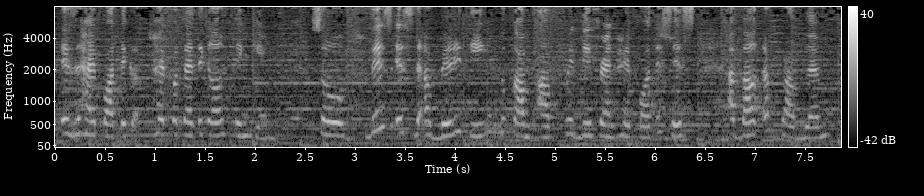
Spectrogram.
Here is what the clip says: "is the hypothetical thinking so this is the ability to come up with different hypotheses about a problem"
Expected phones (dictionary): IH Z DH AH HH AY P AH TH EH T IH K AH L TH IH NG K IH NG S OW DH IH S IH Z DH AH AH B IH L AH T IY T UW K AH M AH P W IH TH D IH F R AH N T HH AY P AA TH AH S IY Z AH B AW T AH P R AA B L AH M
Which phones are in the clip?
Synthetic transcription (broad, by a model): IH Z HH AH HH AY P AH T EH T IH K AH L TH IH NG K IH NG S OW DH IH S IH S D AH AH B IH L AH T IY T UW K AH M AH P W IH D IH F R AH N T HH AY P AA T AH S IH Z AH B AW T AH P R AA B L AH M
